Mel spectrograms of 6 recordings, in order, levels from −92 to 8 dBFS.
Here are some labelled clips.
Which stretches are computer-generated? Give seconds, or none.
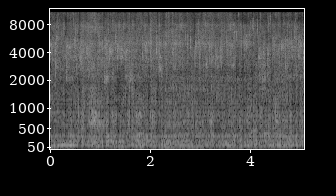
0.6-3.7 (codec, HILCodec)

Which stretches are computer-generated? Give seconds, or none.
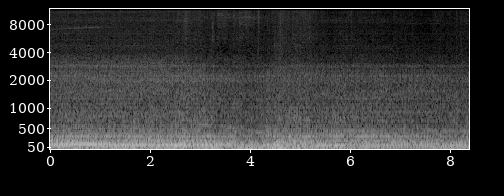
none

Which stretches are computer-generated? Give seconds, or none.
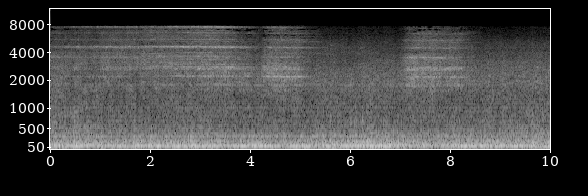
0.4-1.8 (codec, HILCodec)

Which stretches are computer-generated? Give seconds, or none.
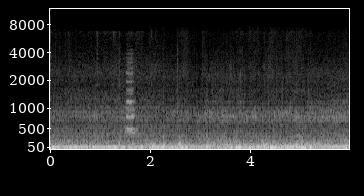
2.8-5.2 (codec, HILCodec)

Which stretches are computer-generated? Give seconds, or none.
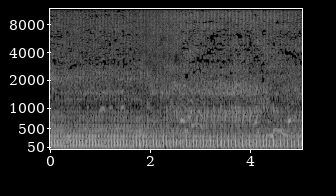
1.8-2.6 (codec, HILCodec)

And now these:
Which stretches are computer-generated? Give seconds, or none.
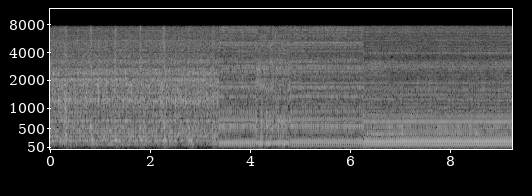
4.1-4.8 (codec, HILCodec)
